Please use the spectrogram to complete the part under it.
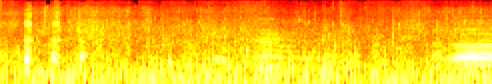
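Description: A kayak heads straight into a headwind off Holy Island, with gusty wind rushing across the microphone and faint water splashing around the boat, steady throughout and swelling slightly at the end.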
